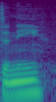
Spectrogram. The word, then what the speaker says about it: Denis: Denis? He's French. He's French Canadian.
